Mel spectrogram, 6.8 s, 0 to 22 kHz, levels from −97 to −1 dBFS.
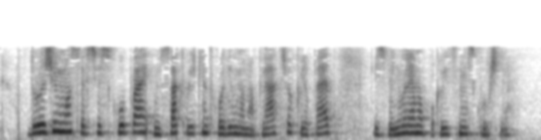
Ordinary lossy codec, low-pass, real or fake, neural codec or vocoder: MP3, 24 kbps; 5.4 kHz; fake; codec, 24 kHz, 1.5 kbps, HILCodec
